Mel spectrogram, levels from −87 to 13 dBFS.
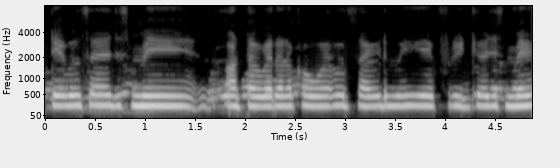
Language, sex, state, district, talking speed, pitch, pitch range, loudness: Hindi, female, Bihar, Patna, 185 wpm, 230 Hz, 225-235 Hz, -13 LUFS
